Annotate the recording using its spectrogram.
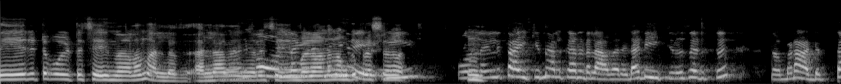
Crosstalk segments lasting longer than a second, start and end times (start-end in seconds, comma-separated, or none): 2.3-4.0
